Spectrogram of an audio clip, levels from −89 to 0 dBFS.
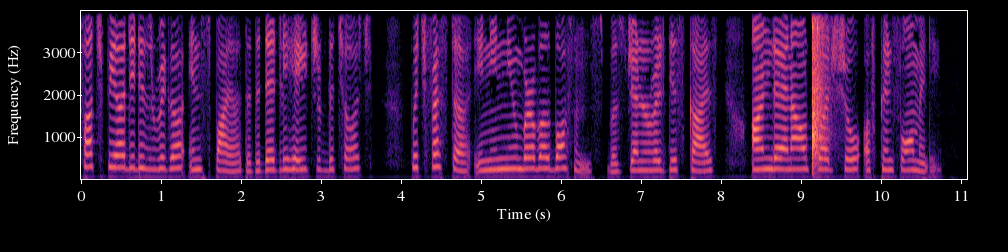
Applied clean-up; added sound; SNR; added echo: neural mask model RNNoise.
